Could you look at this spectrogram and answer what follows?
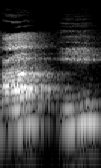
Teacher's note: रस्व स्वरांच्या तुलनेत हा जो दीर्घ स्वर आहे यांचा उच्चार लांबट असतो आणि कालावधी सुद्धा काय असतो रे बाबा जास्त असतो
